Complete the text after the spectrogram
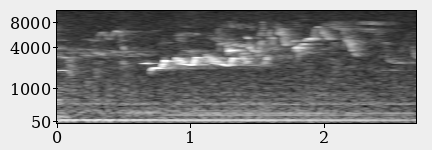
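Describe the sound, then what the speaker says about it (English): Birds sing around a treehouse outdoors, with bright chirping and warbling phrases that overlap and carry on without a break against a quiet, low background hum. "The amount of birds singing is really quite incredible."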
